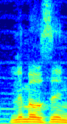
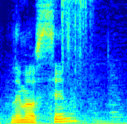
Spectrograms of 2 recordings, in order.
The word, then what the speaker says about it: Limousin: It's an S, and the way you pronounce is, the way you pronounce in is the real issue. Limousin.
